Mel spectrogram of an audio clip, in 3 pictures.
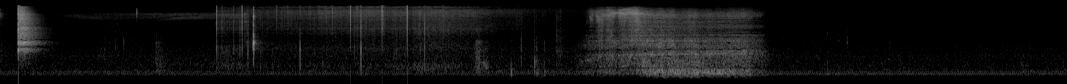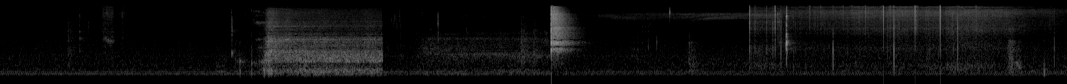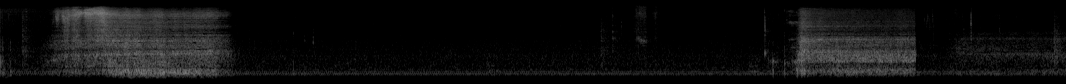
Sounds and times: lighter 0.2 - 0.5
Smoking herbs from glass pipe 1.0 - 7.7
lighter 1.1 - 7.7
exhale 5.8 - 7.8
Smoking herbs from glass pipe 13.2 - 14.5
exhale 13.2 - 16.2
lighter 13.2 - 16.5
Smoking herbs from glass pipe 17.0 - 23.7
lighter 17.2 - 23.7
exhale 21.8 - 23.8
exhale 29.2 - 32.0
Smoking herbs from glass pipe 29.2 - 32.0
lighter 29.2 - 32.0

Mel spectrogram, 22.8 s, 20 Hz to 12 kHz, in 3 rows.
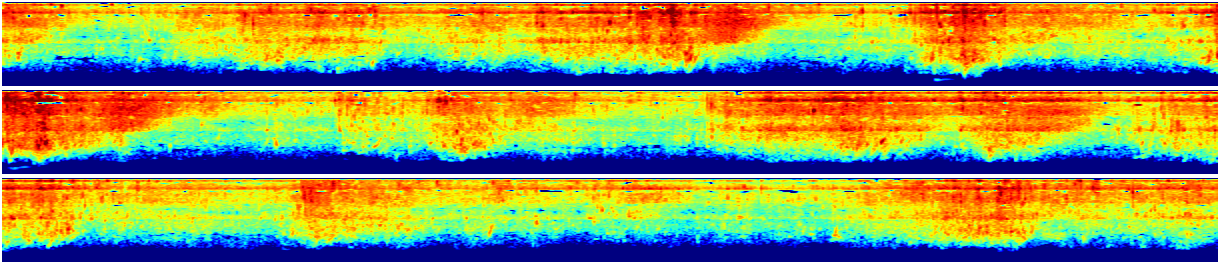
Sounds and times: calm sea 0.0 - 22.8

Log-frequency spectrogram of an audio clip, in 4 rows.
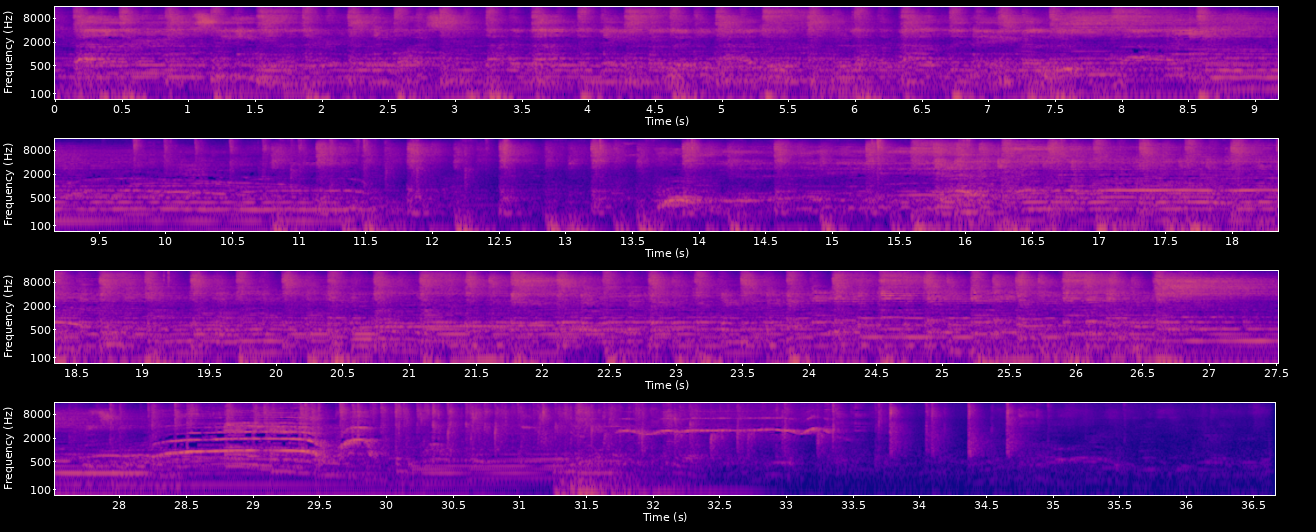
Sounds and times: People drink and chatting 0.0 - 36.6
Applause 9.7 - 12.5
End of musical composition 15.4 - 28.2
Applause 27.6 - 35.2
End of musical composition 30.0 - 32.0

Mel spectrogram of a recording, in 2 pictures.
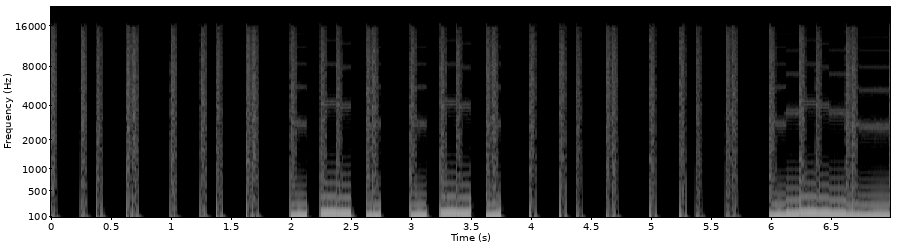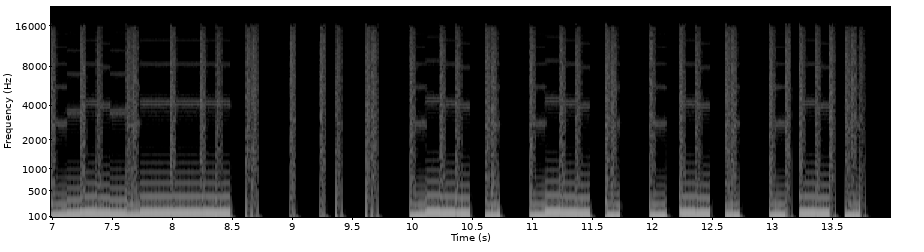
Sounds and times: chiptune 0.0 - 13.8

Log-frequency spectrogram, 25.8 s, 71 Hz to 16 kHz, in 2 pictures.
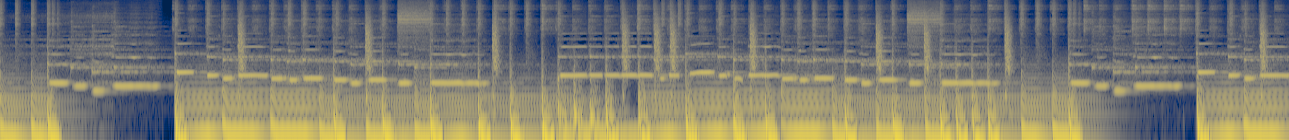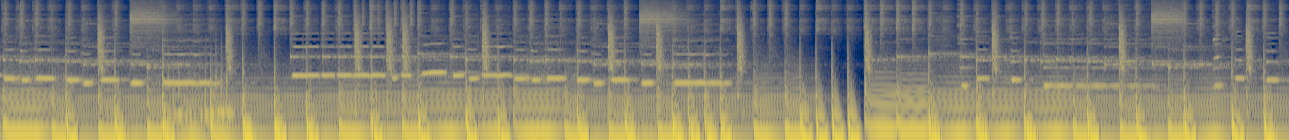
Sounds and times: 808ish bass 0.0 - 0.7
pan flute 0.0 - 20.9
808ish bass 1.8 - 10.8
808ish bass 12.0 - 25.7
taiko rim 13.6 - 18.0
intro arp sound 14.3 - 15.4
pan flute 21.8 - 25.7

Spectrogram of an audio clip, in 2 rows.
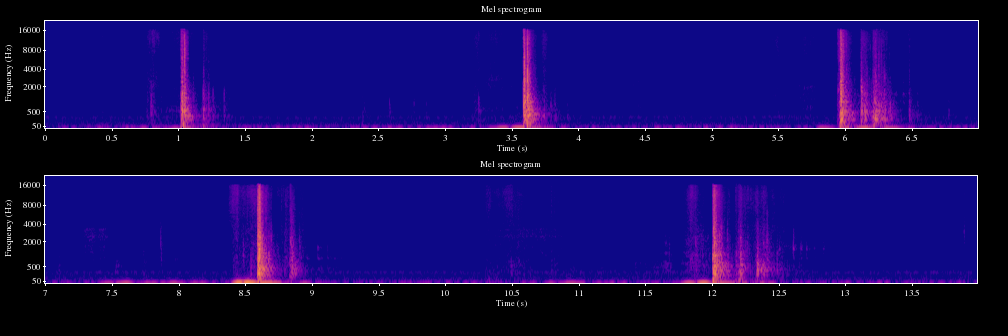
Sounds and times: Dropping cardboard box 0.8 - 1.4
Dropping cardboard box 3.5 - 3.9
Dropping cardboard box 5.9 - 6.6
Dropping cardboard box 8.4 - 9.2
Dropping cardboard box 11.7 - 12.8

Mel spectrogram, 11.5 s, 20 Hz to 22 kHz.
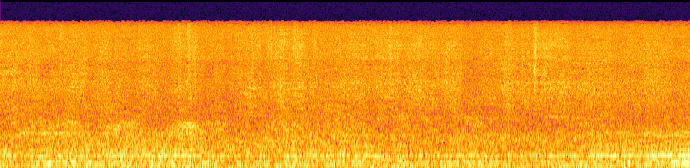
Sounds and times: Bees slowed down 0.0 - 11.5

